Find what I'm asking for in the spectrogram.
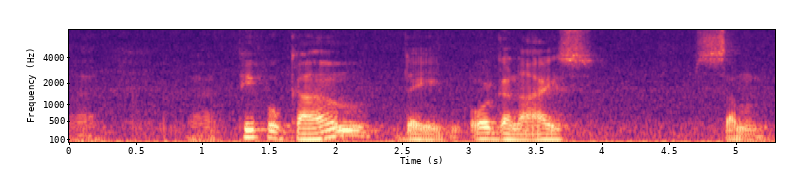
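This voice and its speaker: A man with a Brazilian accent answering interview questions as a diplomat, explaining deliberately and emphatically with pauses. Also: fairly low pitch, creaky, mellow, a little hiss or hum. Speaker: ambassador giving an interview.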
